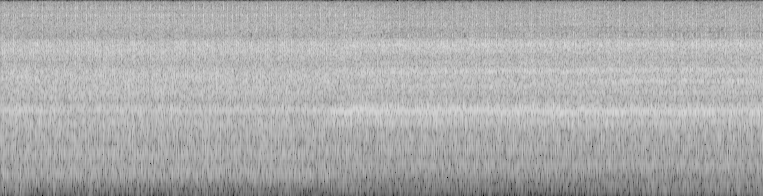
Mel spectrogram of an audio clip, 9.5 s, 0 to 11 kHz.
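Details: 2004 Ford F350 6.0 Power Stroke diesel after Sinister Diesel adjustable fuel block / blue spring upgrade: steady even idle with turbo whistle rising over the clatter, no misses or knocks; normal running.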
